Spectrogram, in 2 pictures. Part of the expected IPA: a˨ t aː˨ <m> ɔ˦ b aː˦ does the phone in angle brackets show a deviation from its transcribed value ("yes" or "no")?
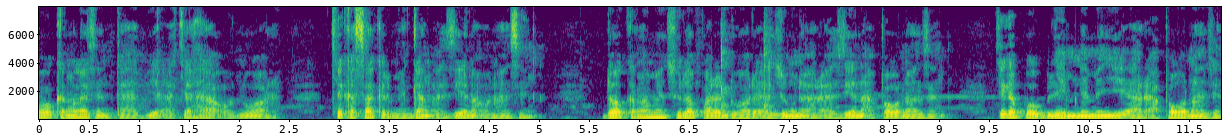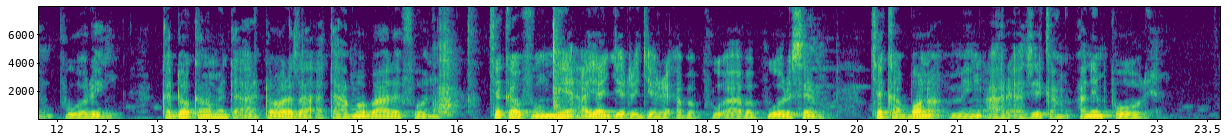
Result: no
